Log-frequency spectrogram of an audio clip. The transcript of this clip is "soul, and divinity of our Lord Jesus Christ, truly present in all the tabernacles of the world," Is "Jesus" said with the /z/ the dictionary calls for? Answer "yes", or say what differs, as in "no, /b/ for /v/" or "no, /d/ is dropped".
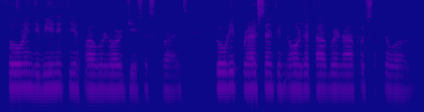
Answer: no, /s/ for /z/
